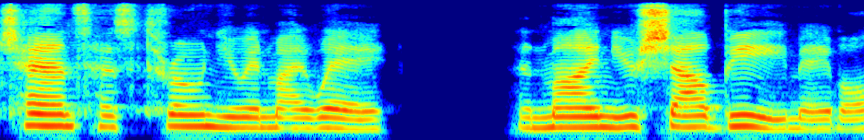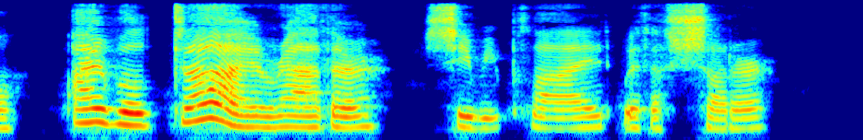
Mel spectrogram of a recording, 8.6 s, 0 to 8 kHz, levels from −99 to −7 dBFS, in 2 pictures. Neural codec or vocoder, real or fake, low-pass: none; real; 7.2 kHz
